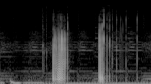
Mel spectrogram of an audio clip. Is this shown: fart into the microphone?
yes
